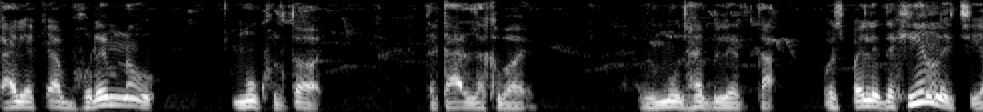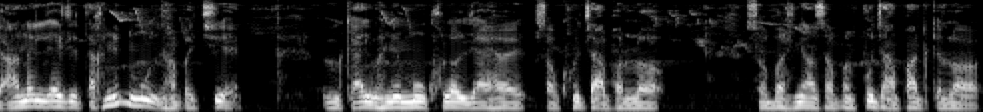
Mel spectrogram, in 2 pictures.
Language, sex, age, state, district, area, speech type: Maithili, male, 18-30, Bihar, Samastipur, rural, spontaneous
